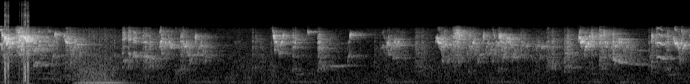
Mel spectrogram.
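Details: Budgerigar chattering loudly in a continuous stream of harsh, rapid chirps and warbled squeaks in repeated swelling bursts, with a soft thump near the start.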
